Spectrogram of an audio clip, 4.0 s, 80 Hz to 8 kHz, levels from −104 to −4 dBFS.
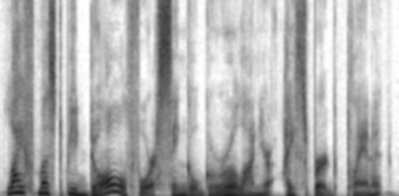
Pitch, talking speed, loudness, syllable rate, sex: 135 Hz, 180 wpm, -19 LUFS, 4.5 syllables/s, male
